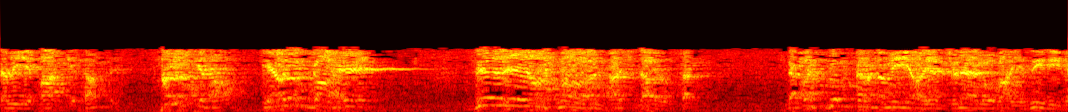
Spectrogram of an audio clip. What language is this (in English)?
Urdu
